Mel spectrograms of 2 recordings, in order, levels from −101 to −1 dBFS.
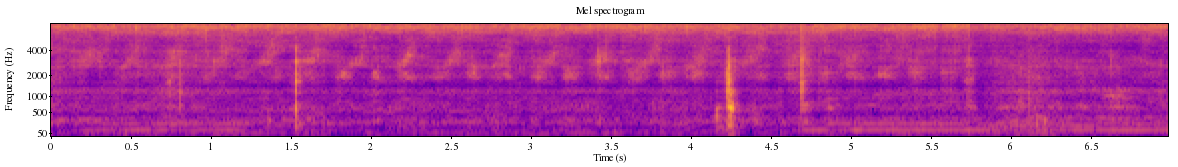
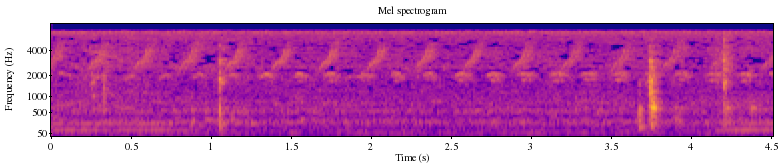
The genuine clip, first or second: second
